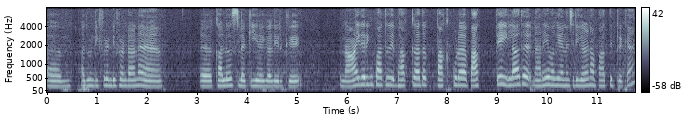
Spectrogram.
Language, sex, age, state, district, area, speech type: Tamil, female, 60+, Tamil Nadu, Mayiladuthurai, rural, spontaneous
